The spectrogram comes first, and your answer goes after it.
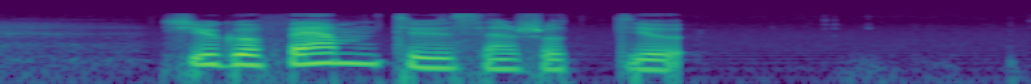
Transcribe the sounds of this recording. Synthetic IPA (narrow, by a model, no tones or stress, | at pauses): ɕʉ̟ːɡʊfɛmt̪ʰʉ̟ːsənɧɵt̪ːɪʊ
